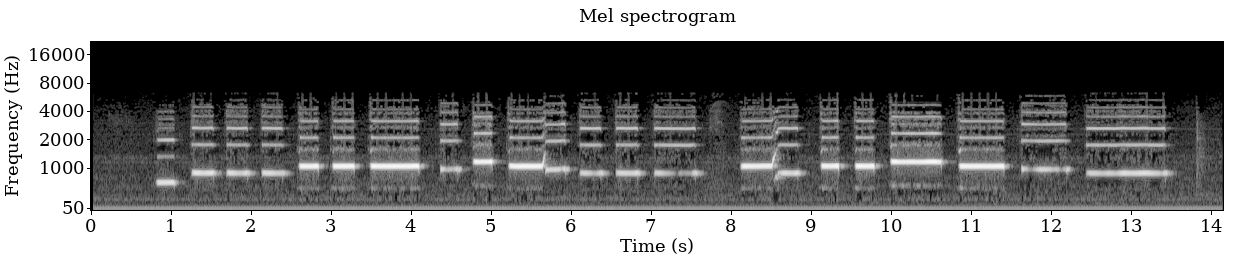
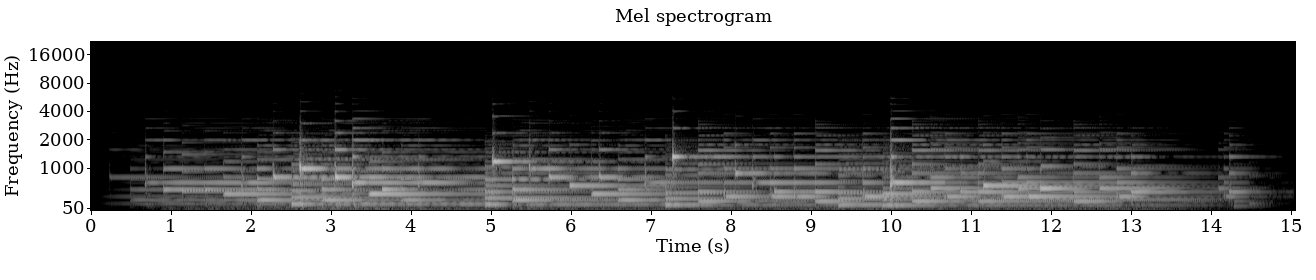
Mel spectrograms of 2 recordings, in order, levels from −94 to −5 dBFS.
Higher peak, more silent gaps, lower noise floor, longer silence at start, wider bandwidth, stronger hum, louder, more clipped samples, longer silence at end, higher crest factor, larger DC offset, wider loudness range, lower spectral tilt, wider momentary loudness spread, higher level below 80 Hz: first, -6 dBFS vs -20 dBFS; neither; second, -43 dBFS vs -68 dBFS; first, 0.8 s vs 0.5 s; first, 6.2 kHz vs 5.4 kHz; neither; first, -16 LUFS vs -39 LUFS; neither; second, 0.3 s vs 0.5 s; second, 12 dB vs 20 dB; neither; about the same, 5 LU vs 3 LU; second, 2 dB/octave vs -7.5 dB/octave; about the same, 13 LU vs 13 LU; first, -44 dBFS vs -72 dBFS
